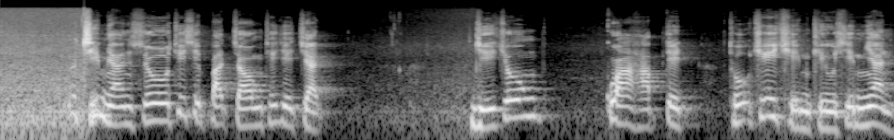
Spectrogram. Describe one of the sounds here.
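An elderly man reads aloud calmly and slowly into a close microphone.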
